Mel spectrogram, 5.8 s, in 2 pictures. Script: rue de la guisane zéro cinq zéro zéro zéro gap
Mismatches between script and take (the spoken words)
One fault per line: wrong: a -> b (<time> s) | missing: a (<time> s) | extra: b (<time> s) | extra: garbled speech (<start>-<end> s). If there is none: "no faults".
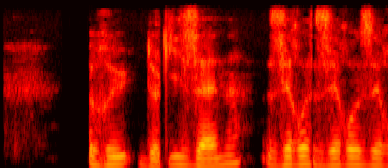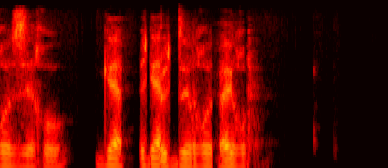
missing: la (1.2 s)
missing: cinq (2.3 s)
extra: garbled speech (4.0-4.8 s)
